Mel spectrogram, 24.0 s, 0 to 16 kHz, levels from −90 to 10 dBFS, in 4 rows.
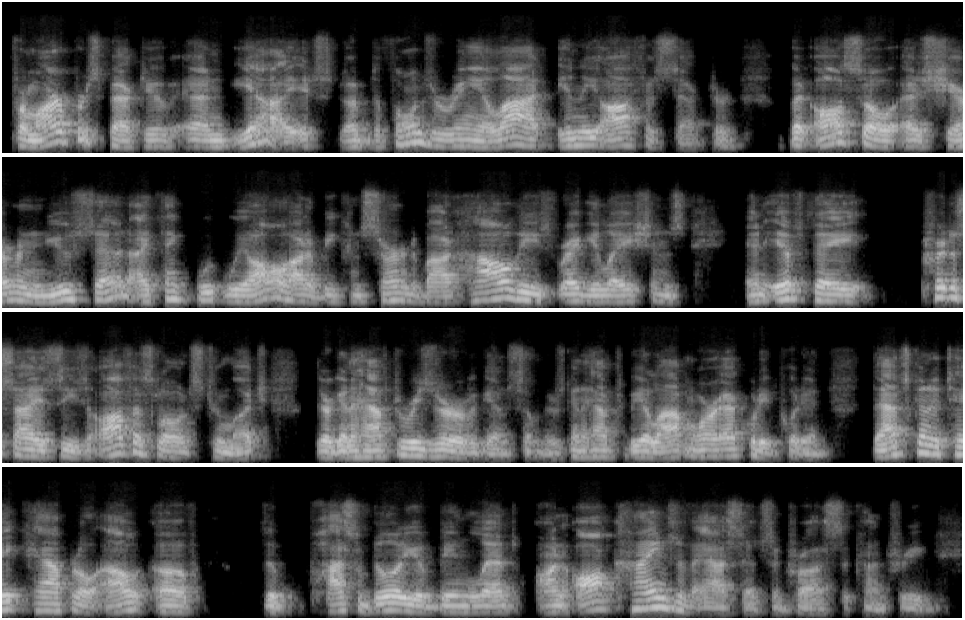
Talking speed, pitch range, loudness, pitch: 215 wpm, 110-140 Hz, -18 LUFS, 115 Hz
